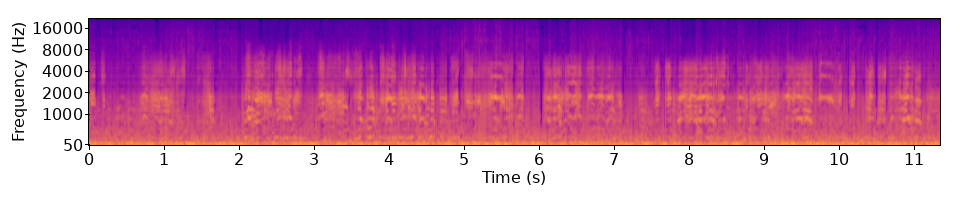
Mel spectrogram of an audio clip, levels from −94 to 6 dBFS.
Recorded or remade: remade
